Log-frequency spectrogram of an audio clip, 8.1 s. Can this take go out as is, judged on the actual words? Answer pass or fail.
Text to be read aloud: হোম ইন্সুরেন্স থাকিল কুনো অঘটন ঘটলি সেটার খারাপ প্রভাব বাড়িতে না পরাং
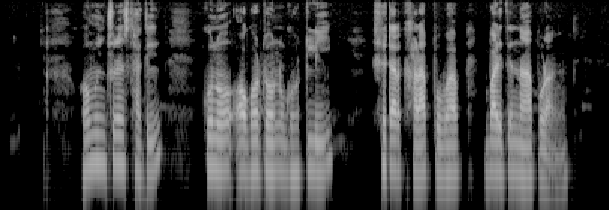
pass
